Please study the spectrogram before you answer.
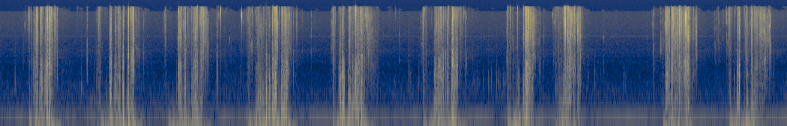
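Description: A thin bamboo earpick scratches inside the canal of a white silicone ear microphone. About ten separate scratching and crunching strokes are heard, each a short rasping burst that rises into a bright hiss. A steady low hum runs underneath the whole clip.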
